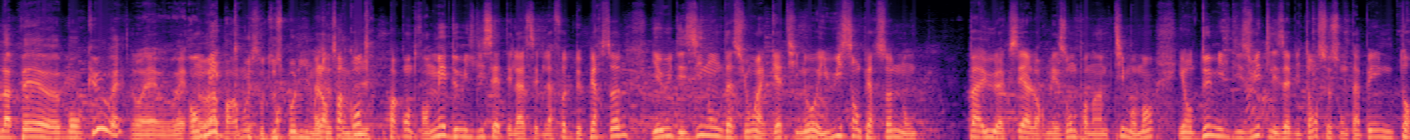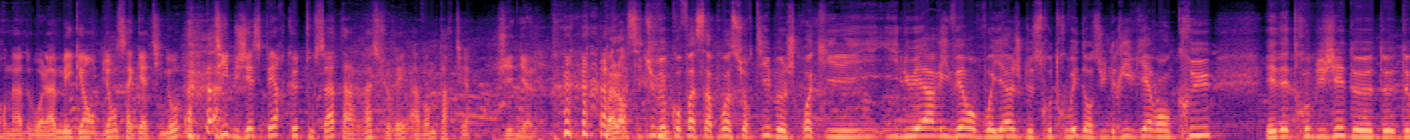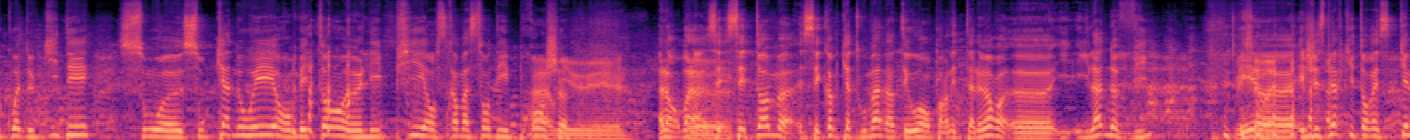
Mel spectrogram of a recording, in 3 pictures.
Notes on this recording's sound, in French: Enregistrée par HRZ Records. Cette émission a été enregistrée au Keystone Pub à Clermont Ferrand.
